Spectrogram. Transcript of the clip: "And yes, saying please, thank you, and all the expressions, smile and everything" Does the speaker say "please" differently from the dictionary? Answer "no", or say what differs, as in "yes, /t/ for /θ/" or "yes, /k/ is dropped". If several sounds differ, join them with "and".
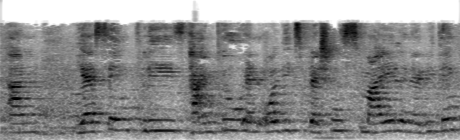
no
